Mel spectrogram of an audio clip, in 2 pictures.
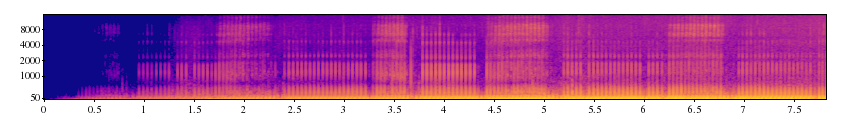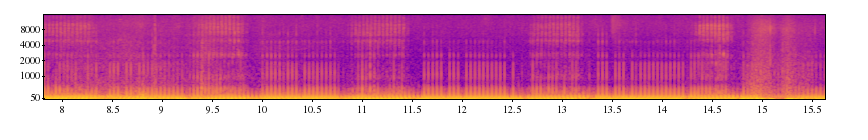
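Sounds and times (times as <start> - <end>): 
domestic cat purring: 0.4 - 15.6.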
